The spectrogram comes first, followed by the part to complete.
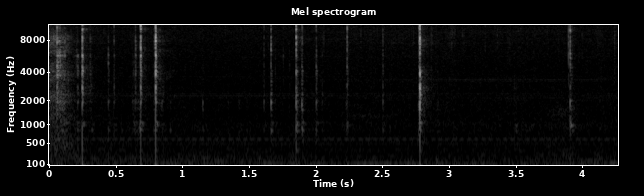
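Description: Faint, irregular small metal clicks of an Allen wrench turning a set screw in a polar-alignment camera's mount adapter, the screw being tightened down until snug.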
